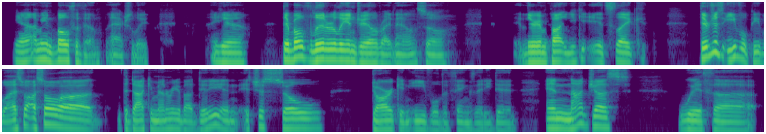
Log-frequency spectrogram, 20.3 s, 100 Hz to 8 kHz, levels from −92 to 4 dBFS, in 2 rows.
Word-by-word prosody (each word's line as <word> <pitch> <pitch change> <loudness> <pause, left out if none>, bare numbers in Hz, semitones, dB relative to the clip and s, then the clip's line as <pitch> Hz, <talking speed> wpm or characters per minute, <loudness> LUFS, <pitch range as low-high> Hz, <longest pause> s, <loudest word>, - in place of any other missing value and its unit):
Yeah, 130 0 -1
I - - -2
mean 145 -2 +1
both 140 0 +4
of 120 -2 -5
them 100 +2 -12
actually. 100 -2 -11 0.8
Yeah, 120 -1 -1 0.5
they're 145 -1 +7
both 170 +1 +6
literally 145 +1 +7
in 135 -3 +5
jail 115 -1 +2
right 105 -1 -5
now, 105 0 -7
so, 105 -3 -7 0.9
uh, - - -17
they're 125 0 +6
in 120 -1 +2
part 130 0 +4
you 120 +1 -6
ca 155 +5 -9
it's, 125 -2 -7
like 120 -3 0 0.7
They're 170 +2 +9
just 225 -2 +3
evil 155 0 0
people, 125 -4 -6
I 110 +3 -1
saw 120 +3 -2
I 140 - +2
saw, 170 +3 +3
uh, 125 -6 +2 0.4
the - - -7
documentary 115 +2 -4
about 105 -3 -9
Diddy, 140 +9 -5
and 110 -2 -9
it's 110 0 -12
just 145 -1 -4
so 130 0 -2 0.7
dark 115 0 -1
and 100 0 -9
evil, 110 -2 -9
the 95 -1 -16
things 95 +1 -13
that 95 -1 -14
he 95 0 -14
did, 95 -1 -13 0.4
and 130 -1 0
not 150 +8 -2
just 150 - -2 0.6
with, 110 0 -4
uh, 100 -2 -6
120 Hz, 160 wpm, -22 LUFS, 110-140 Hz, 0.9 s, They're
